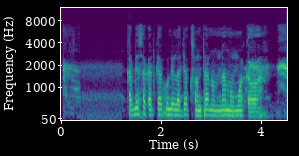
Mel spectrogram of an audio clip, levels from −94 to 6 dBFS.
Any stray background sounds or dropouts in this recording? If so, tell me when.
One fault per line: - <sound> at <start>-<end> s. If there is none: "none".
none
